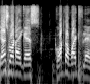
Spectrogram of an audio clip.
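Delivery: high, loud, excited commentator-style calling out.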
